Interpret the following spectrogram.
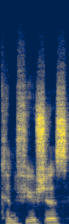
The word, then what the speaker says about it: Confucius: master kung but the the words were romanized or latinized and so we pronounce it Confucius and that's okay he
